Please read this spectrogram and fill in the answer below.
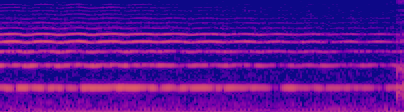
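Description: Music: a violin holds one long high note with a slight vibrato, then stops abruptly at the very end.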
